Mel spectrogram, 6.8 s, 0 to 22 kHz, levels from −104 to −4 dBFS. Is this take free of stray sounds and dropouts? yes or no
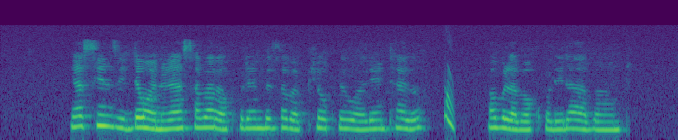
no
